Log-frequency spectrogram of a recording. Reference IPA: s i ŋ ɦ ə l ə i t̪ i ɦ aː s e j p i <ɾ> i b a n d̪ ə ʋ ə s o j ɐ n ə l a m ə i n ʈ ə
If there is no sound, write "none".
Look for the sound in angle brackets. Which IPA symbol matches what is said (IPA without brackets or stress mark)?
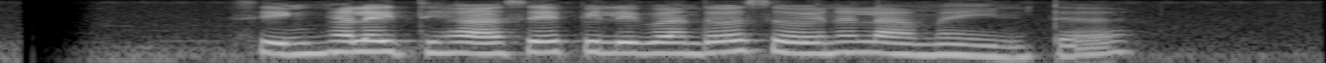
l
